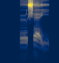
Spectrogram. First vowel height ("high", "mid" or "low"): high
